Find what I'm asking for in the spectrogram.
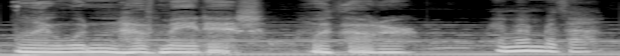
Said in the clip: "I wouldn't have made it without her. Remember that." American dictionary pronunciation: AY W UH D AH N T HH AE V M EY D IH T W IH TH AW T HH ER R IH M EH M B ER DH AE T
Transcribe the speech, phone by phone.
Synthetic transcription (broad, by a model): AY W UH D N T HH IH V M EY D IH T W IH TH AW T HH ER R IH M EH M B ER DH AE T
